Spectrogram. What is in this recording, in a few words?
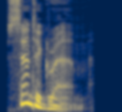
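"centigramme", British English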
